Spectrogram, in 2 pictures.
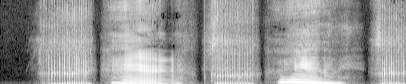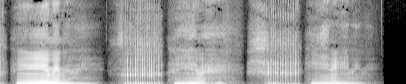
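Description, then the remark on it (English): A voice imitates snoring from the side of a racetrack in a series of about nine loud, drawn-out snorts and groans, each separated by a brief pause, with a wavering pitch that rises and falls. “The snores coming from the side of the racetrack confirmed that.”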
